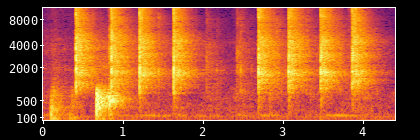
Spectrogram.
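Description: A rapid series of about ten sharp cracks, each ringing briefly in a small room, in two runs with a short pause near the middle; a couple of duller thuds come in the first second.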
